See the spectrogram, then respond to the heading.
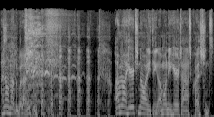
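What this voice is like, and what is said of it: Northside Dublin Irish accent. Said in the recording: “me Northside Dublin accent”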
